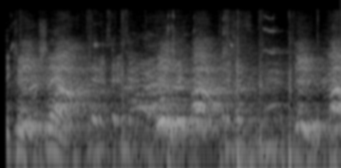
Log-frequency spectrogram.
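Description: A basketball bouncing on a hardwood court: a few sharp, irregular thumps, heard under a commentator's voice and arena crowd noise.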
